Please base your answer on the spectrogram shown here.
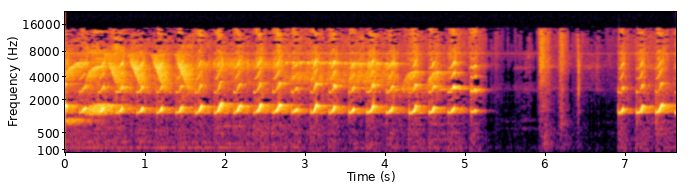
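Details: Training recording of falk bird song: rapid upslurred whistles repeated steadily over harsh, scratchy overtones, then a few seconds of near silence with faint clicks before the whistling resumes.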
